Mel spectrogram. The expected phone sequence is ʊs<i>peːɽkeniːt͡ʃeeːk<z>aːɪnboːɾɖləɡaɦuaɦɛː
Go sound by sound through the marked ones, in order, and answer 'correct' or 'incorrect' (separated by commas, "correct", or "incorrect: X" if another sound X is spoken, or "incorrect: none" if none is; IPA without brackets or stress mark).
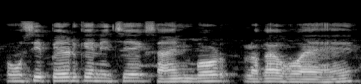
correct, incorrect: s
